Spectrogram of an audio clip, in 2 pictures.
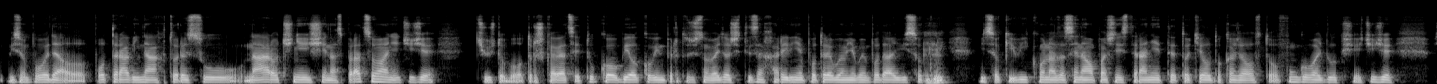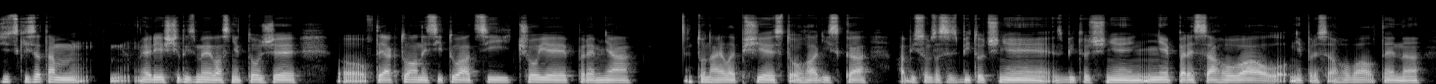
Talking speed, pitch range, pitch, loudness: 150 wpm, 100-110 Hz, 105 Hz, -17 LUFS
